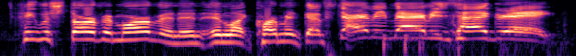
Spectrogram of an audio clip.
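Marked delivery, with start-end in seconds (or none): 2.5-4.1 put-on cartoon kid voice, higher. Retelling how someone quoted a South Park kid: Starvin' Marvin voice. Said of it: "And that's how he talked".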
